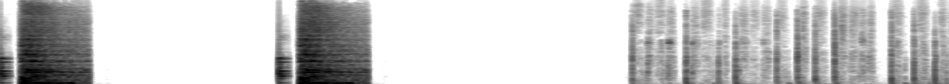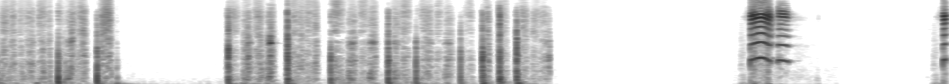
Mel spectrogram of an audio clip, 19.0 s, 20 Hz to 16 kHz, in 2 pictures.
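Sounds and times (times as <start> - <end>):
pen scratching on paper: 6.4 - 10.8, 11.8 - 15.1.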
